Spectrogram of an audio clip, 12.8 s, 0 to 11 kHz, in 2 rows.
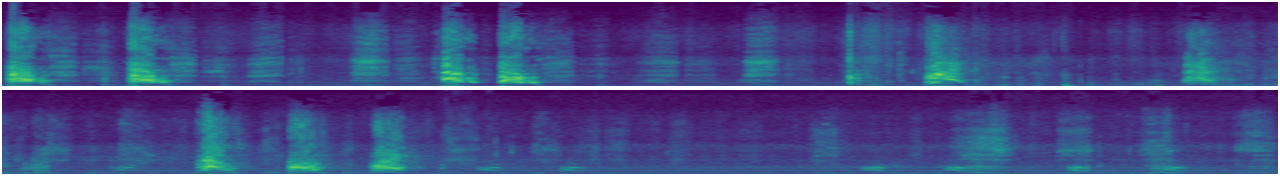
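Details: A 4-year-old Staffordshire Bull Terrier named Brogan barks during play with his big hard plastic ball: loud sharp barks in clusters, then quieter, shorter yaps trailing off, with sharp clicks of the ball.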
